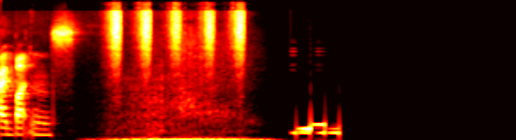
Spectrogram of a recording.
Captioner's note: electronic hums and beeps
